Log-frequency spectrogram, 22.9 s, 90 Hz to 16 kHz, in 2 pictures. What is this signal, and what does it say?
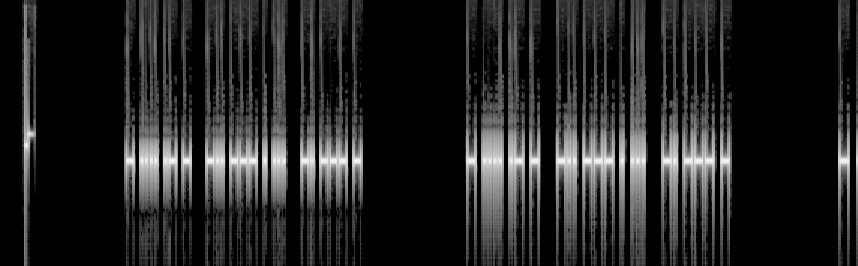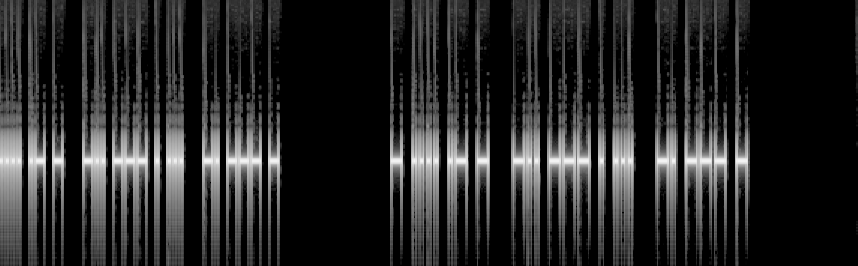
Morse code, heard as a keyed tone, about 29 wpm, 700 Hz. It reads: THAT DOES NOT THAT DOES NOT THAT DOES NOT THAT DOES NOT
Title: Speed-Racing - Sets of 3 Words 25wpm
